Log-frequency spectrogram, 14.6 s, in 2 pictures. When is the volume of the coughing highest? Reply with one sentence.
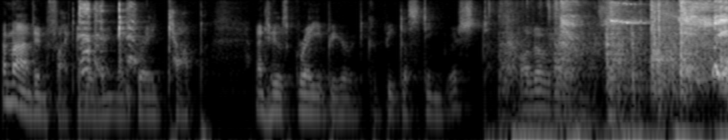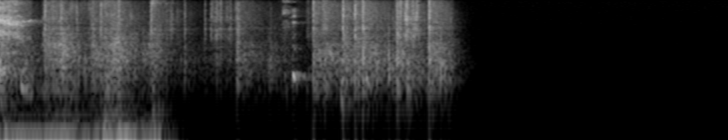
The loudest moment of the coughing is at 7 seconds.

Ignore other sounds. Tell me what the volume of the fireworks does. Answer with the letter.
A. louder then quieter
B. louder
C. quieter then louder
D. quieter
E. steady
C.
